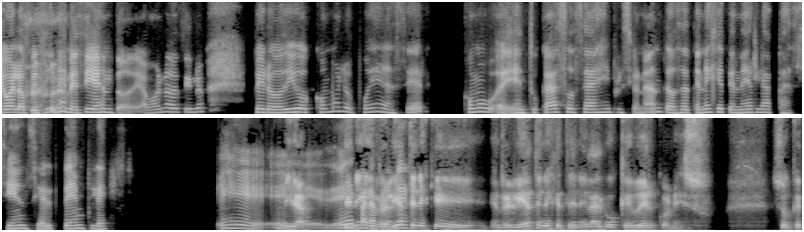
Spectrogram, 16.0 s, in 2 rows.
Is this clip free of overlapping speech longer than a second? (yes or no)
no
